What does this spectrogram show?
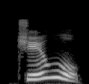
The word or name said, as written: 植物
